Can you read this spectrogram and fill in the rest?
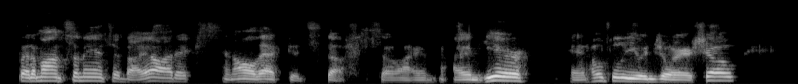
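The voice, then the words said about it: Slightly messed-up, sick-sounding voice. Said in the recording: “battling illness for the past week or so ... I don't know if you can hear it. My voice is a little messed up”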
